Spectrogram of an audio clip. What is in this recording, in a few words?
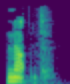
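"nut", British English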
